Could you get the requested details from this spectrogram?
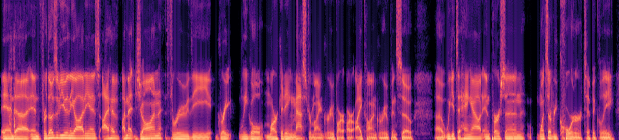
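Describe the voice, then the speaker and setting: Male podcast host, lowish voice, friendly easygoing questions, dry sound. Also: moderate pace, dry recording. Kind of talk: casual podcast interview.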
